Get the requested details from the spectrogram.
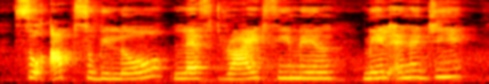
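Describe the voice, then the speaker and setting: A woman with a German accent speaks at a high pitch. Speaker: psychic and spiritual teacher. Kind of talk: live Q&A reading viewer comments. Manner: casual, chatty.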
